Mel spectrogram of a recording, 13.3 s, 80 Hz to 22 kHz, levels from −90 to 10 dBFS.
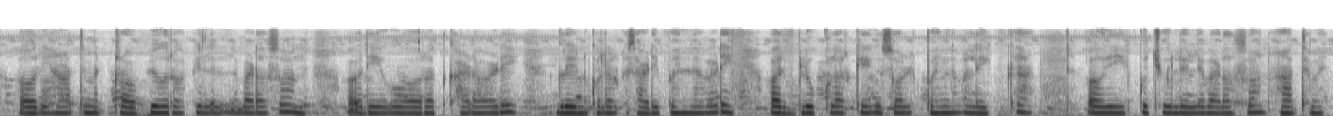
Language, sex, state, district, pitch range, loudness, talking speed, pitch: Bhojpuri, female, Bihar, Gopalganj, 205-215 Hz, -18 LUFS, 150 wpm, 210 Hz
